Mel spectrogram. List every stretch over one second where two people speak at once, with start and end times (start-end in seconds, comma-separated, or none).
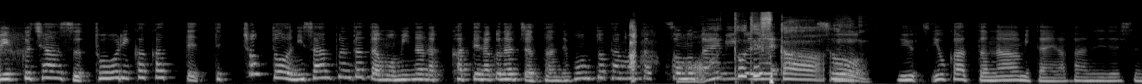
6.7-8.7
